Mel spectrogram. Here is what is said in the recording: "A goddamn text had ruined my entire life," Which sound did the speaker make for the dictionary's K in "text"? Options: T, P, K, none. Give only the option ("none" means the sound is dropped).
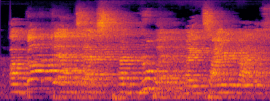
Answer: none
